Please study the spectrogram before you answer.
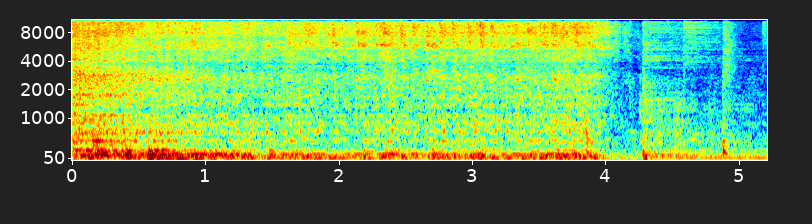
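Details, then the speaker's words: Brief first start of a freshly built 408 cubic inch stroker V8 with hydraulic roller cam, before the radiator is fitted: catches at once, settles into a deep steady lumpy idle, then shuts down; healthy fresh engine. "Best fire up ever. I know. Perfect. Everything went like clockwork."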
